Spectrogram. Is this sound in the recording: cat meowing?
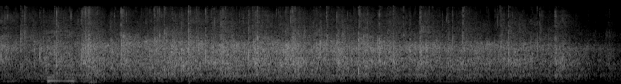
no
